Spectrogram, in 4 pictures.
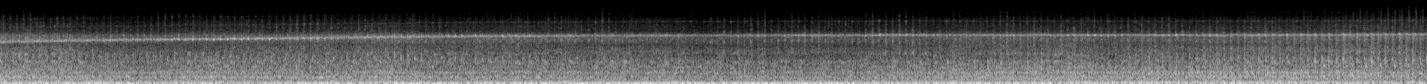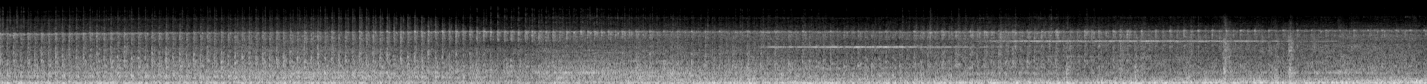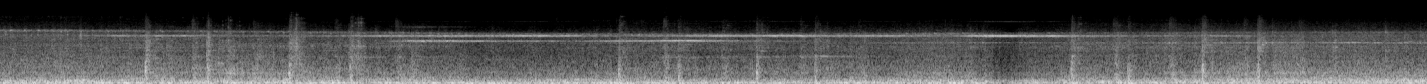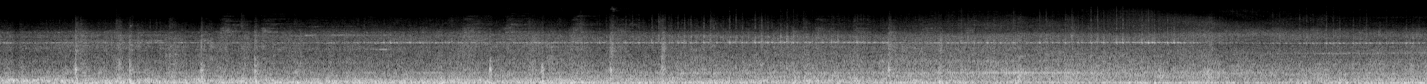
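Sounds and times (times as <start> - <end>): train rumbling on track: 0.0 - 57.0
wheels squealing: 0.0 - 57.0.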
